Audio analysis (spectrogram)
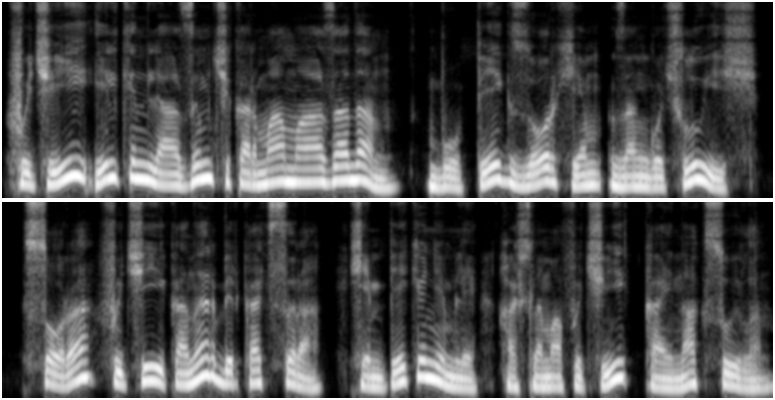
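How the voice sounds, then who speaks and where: A man's voice: medium pitch, sing-song, takes it slowly, dark tone, no echo, studio quality. A man voicing a practical village worker in a cartoon, explaining chores in a matter-of-fact way. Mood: instructive. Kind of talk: cartoon character dialogue. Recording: music behind the dialogue.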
